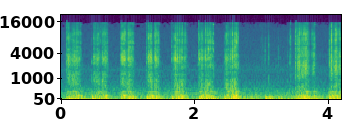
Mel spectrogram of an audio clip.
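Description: A small, solid, rectangular pink foam nail buffer block with a gritty surface is scraped near its end with an X-Acto knife blade. Quick, repeated scratching strokes come in an uneven rhythm, each a short, bright, gritty rasp over a low, soft rumble.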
